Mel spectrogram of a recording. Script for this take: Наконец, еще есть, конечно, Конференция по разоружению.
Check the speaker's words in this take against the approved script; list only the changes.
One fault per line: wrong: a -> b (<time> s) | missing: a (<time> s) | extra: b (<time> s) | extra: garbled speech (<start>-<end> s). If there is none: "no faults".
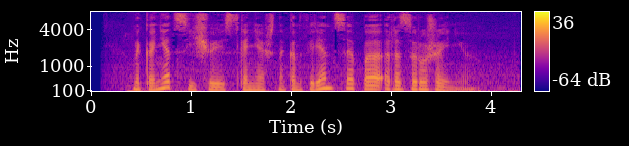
no faults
